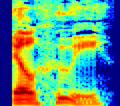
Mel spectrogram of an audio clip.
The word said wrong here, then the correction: Illahe: It's Illahe winery would taste quite different, and it there were no surprises in me in the tasting.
